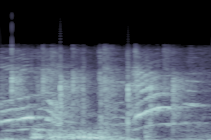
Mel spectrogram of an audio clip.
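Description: Hand clapping, with a man's raised voice calling out twice in loud, rising exclamations that carry no clear words.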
